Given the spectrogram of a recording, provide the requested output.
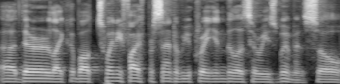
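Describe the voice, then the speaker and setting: A man speaks very fast with a fairly low voice and a non-native accent. His intonation stays fairly even. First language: not English. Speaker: livestream host, war commentator. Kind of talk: livestream Q&A. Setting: livestream. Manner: halting, many fillers; casual.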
